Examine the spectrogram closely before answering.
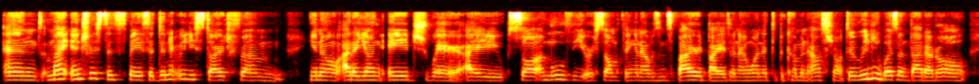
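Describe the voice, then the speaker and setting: Young woman on a video call, dark mellow voice, lots of ums, earnest. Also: on the low side, steady tone, a little fast, hardly any pauses. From Egypt. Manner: warm, earnest, many fillers and restarts. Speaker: guest speaker. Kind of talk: casual talk on a video call.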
